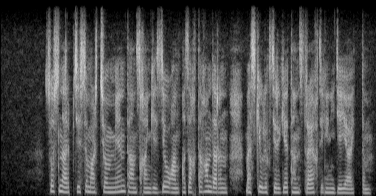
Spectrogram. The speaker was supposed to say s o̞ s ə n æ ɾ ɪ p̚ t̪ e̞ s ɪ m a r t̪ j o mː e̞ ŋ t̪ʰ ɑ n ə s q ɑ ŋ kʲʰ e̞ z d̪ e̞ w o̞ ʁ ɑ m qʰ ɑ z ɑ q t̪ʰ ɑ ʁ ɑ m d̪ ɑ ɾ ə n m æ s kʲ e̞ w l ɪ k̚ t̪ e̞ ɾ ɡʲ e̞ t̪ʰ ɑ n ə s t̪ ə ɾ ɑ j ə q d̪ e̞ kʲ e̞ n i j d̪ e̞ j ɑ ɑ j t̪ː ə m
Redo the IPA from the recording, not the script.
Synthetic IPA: s o̞ s ə n æ ɾ ɪ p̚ t̪ e̞ s ɪ m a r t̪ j o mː e̞ n t̪ʰ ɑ n ə s q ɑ ŋ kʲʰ e̞ z d̪ e̞ w o̞ ʁ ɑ ɴ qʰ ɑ z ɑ q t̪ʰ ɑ ʁ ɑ m d̪ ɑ ɾ ə n m æ s kʲ e̞ w l ɪ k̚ t̪ e̞ ɾ ɡʲ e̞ t̪ʰ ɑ n ə s t̪ ə ɾ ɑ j ə q d̪ e̞ ɡʲ e̞ n i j d̪ e̞ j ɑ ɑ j t̪ː ə m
